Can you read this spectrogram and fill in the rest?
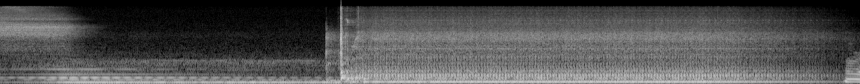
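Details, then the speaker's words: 60-gallon air compressor bought new around 2009, first run after replacing leaking top and bottom head gaskets, new air filter, unbolted: even steady chug about four strokes a second. "it seems like it runs smoother and quieter and I don't know if that's because of the air filter or because you know I cleaned everything up but it seems to uh run a lot quieter"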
